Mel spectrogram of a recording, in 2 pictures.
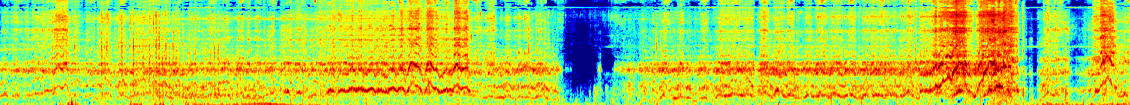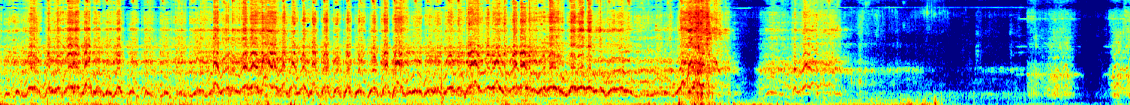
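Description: Radio-controlled rock crawler's brushless electric motor and geared drivetrain whining as the truck crawls over rock. The pitch rises and falls with the throttle and climbs sharply once in the middle, with a few brief breaks.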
